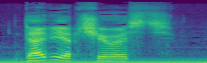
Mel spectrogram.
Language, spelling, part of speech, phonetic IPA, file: Russian, доверчивость, noun, [dɐˈvʲert͡ɕɪvəsʲtʲ], Ru-доверчивость.ogg
- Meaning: 1. trustfulness 2. credulity 3. gullibility (quality of being easily deceived)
